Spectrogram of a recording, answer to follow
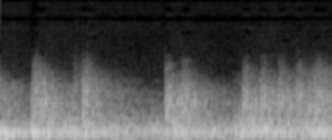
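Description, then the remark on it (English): Loud booming explosions go off one after another at irregular intervals, each blast rolling into a rumbling decay, like heavy artillery in a war zone. No one speaks. “Question mark explosions. We don't really know what, you'll hear it. It sounds like a war zone.”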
